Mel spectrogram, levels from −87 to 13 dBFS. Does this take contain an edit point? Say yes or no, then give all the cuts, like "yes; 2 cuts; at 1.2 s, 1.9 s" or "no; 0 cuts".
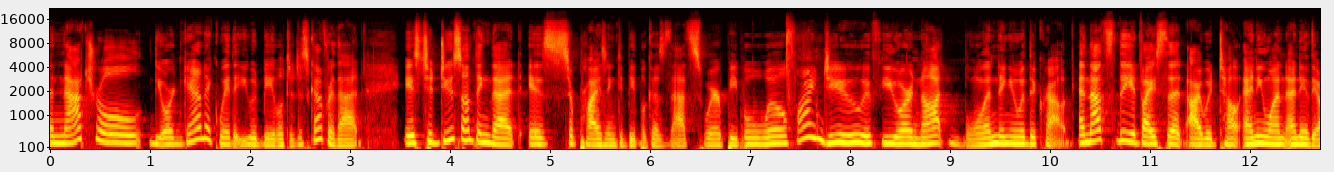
no; 0 cuts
